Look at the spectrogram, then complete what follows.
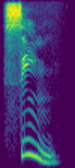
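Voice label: "yes", female; TALKNOW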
